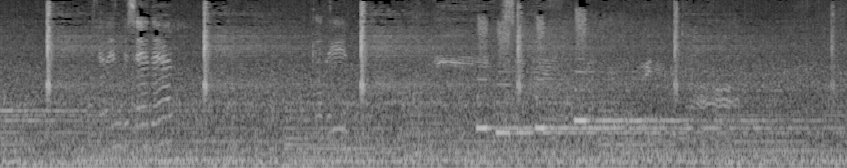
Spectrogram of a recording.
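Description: Background music with sustained notes and a sharp beat about every second, over a steady rumble of road noise inside a moving car.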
